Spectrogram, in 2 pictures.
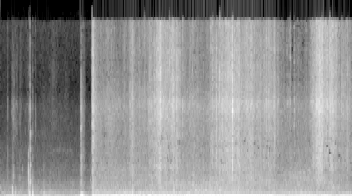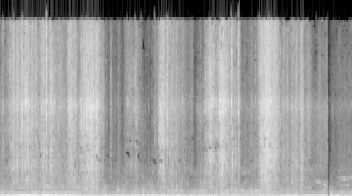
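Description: Thin plastic bag being handled and filled with dried leaves, crinkling and rustling in repeated bursts, over a low rumble.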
